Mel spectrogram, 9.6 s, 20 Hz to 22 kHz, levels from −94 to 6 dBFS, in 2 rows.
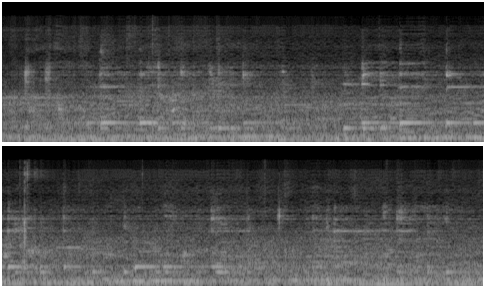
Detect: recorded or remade remade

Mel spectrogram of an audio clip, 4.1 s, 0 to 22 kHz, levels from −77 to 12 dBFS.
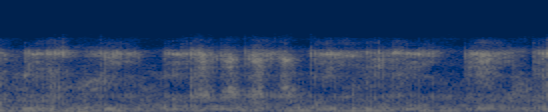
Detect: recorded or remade remade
